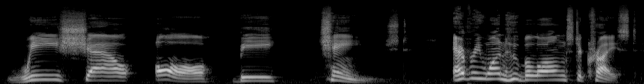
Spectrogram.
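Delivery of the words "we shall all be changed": slow, weighty, stress on "all"; "We shall ALL be changed" said very slowly with ALL hit hard; emphatic. Shown as a demonstration. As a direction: lay each word down deliberately. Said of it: "Emphatically, he says".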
